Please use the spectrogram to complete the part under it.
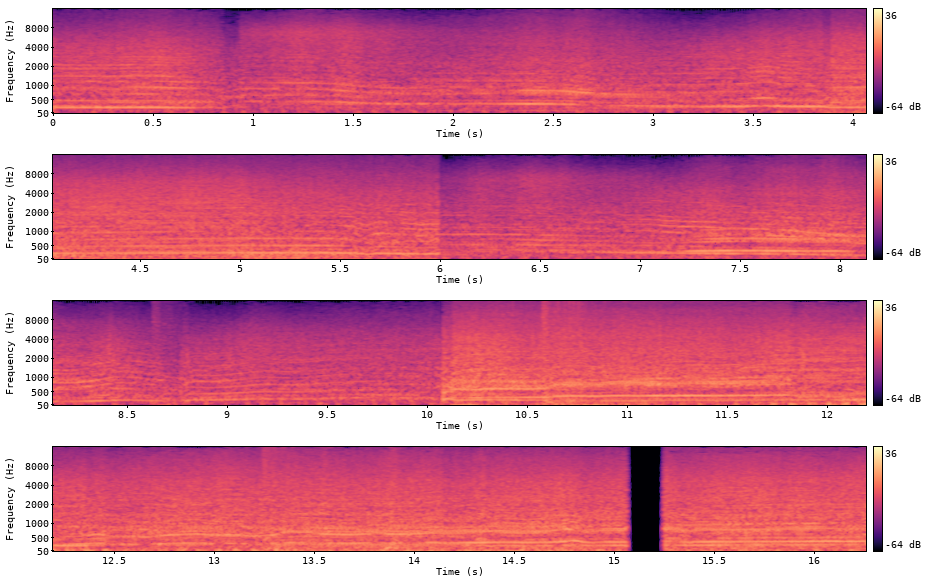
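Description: Racing car engines roar and whine, shifting pitch as they accelerate and brake.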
